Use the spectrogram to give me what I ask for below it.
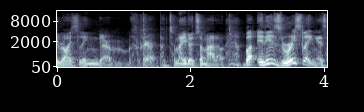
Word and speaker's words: Riesling: A lot of people think Riesling, some say Riesling, tomato, but it is Riesling is how it's pronounced.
